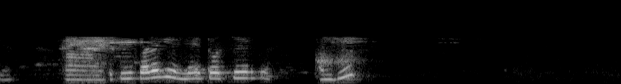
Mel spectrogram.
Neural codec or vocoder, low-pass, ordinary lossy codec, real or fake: none; 3.6 kHz; MP3, 16 kbps; real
